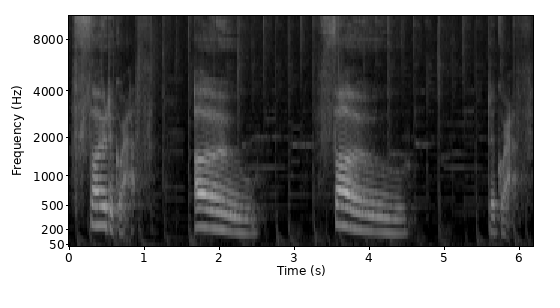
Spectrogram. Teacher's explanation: the first syllable is the stressed syllable. You can hear it very clearly.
